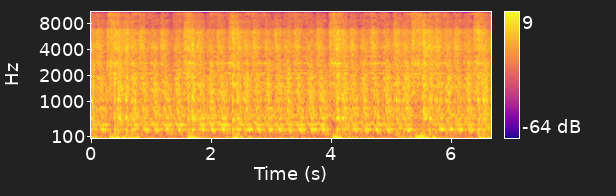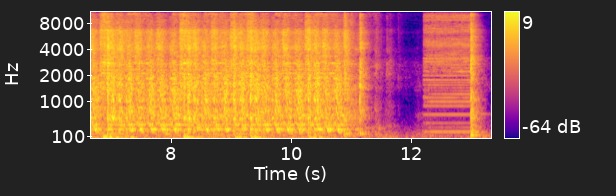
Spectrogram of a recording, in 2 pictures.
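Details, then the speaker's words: 1974 Alfa Romeo Spider Veloce, 10K original miles, stored 30 years; crank no start with fuel pressure present and spark confirmed: starter churns nearly three beats a second for ten seconds, never catches; earlier suspected flooded. "Let me see if, like, wants to turn over, but it's not. I am getting spark."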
